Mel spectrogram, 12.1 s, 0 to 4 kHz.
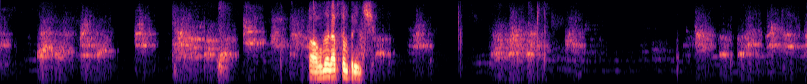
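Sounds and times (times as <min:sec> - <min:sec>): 
dog barking angrily: 0:00.0 - 0:06.6, 0:07.4 - 0:08.8, 0:10.4 - 0:12.0
speech: 0:04.6 - 0:05.7.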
